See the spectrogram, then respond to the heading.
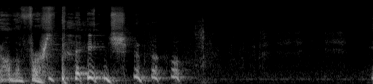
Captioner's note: laughs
